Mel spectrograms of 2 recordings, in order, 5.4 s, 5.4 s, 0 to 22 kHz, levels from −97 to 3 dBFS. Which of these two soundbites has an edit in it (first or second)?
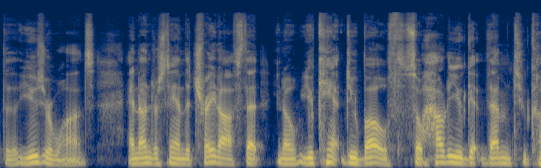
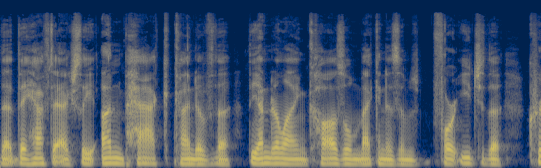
first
